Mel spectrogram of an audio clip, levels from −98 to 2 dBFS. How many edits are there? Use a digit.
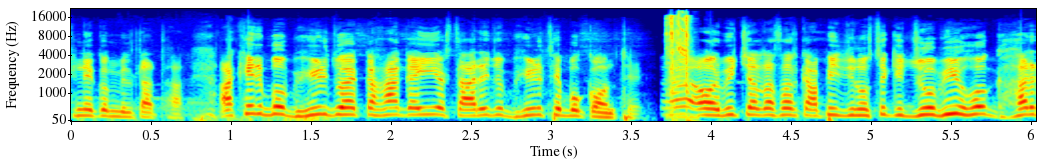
1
